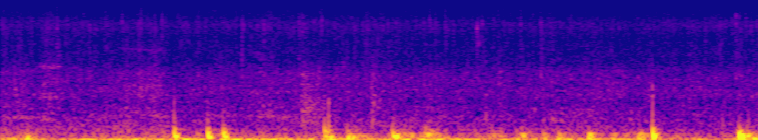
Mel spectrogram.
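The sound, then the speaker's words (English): Rain falls steadily outdoors, slowly getting heavier, recorded on Tascam microphones: a soft continuous wash with scattered heavier drops tapping and thudding at an irregular pace; no voices are heard. “Well, rain is still coming down, slowly getting heavier, which I hope means the thunder's on its way.”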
